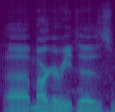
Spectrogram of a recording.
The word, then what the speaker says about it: margarita: I have grown to love margaritas with... – Margaritas. Say it like the pizza. Margarita.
